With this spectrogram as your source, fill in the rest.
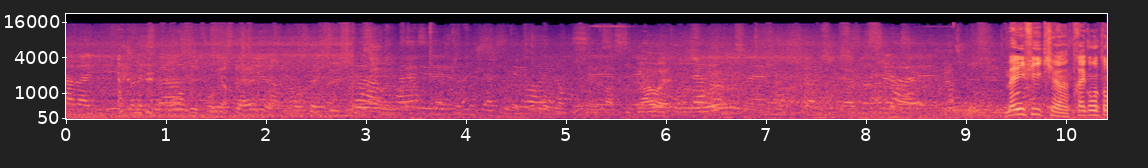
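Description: A group of adults talk casually outdoors.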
